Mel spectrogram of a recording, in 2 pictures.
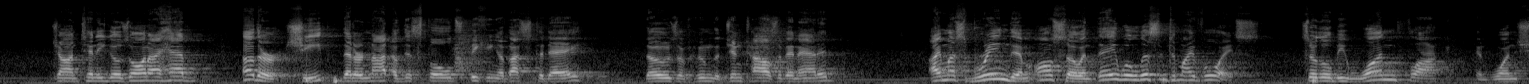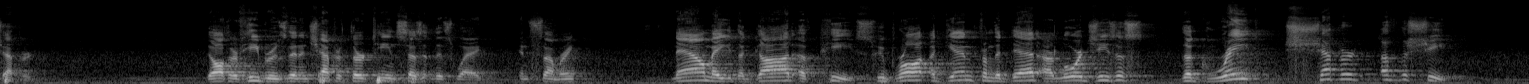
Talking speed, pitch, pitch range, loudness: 165 wpm, 155 Hz, 140-190 Hz, -28 LUFS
